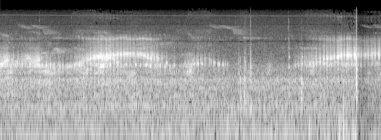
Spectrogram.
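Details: Water frogs at their breeding gathering give loud, rapid, rattling croaks in long drawn swells, one rising to a peak then fading, with overlapping neighbours, thin distant bird whistles and a few clicks.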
